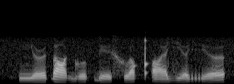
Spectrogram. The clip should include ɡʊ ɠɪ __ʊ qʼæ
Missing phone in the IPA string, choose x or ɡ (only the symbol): x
